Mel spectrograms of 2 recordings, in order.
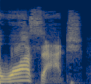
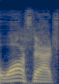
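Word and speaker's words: Wasatch: uh what the hell is a uh a wasach and people don't really even know that's that's how you pronounce it a wasach and the Utah wasach take a one- nothing lead tonight it just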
